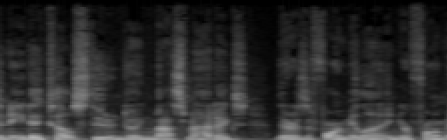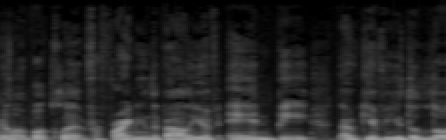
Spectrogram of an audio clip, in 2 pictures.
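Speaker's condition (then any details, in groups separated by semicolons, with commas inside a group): No condition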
